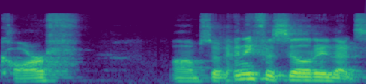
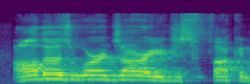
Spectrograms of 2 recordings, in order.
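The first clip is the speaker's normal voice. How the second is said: plain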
